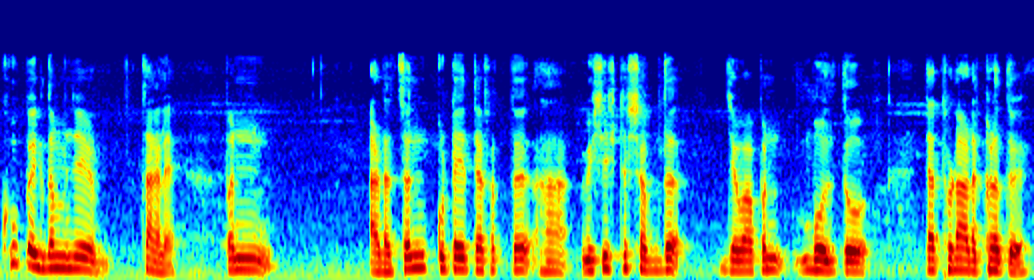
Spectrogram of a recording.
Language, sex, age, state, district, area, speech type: Marathi, male, 18-30, Maharashtra, Sangli, urban, spontaneous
